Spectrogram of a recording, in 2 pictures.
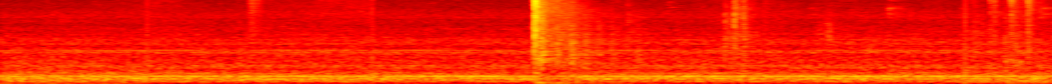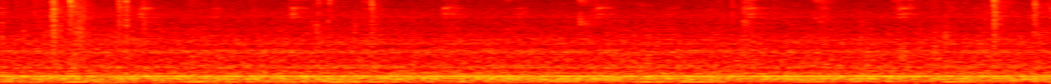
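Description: Steady hum of a running air fryer, with a clear held tone. A single sharp click about three seconds in and a few lighter taps come from potatoes and a glass being set on a parchment-lined metal baking tray.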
